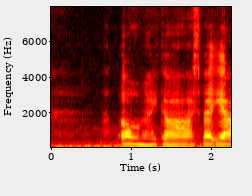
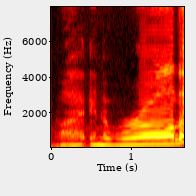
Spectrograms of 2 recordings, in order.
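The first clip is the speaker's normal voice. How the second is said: stunned disbelief; 6 dB louder, much slower than usual. Retold or imitated. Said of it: "I was just like".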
